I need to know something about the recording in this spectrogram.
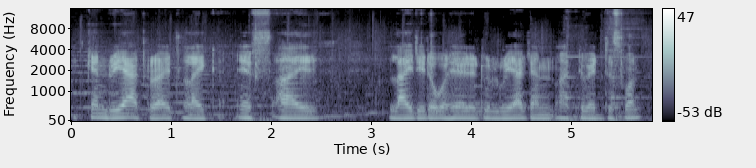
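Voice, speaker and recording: A man's voice: medium pitch, monotone, unhurried, dull audio. A man giving casual commentary as he plays a video game, reacting in short muttered phrases. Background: game music.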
